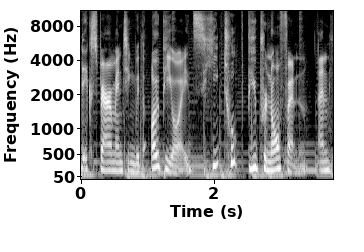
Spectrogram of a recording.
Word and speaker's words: buprenorphine: It's called buprenorphine.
